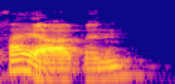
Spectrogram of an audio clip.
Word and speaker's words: Feierabend: We Feierabend.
